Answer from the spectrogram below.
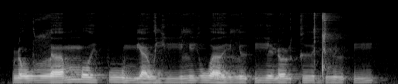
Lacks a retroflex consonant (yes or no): no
